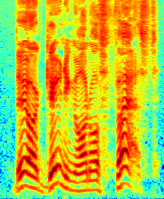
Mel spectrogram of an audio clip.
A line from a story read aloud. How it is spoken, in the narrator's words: cried the engine driver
